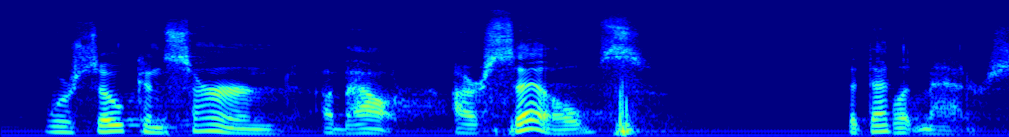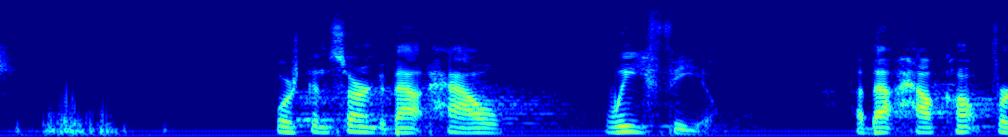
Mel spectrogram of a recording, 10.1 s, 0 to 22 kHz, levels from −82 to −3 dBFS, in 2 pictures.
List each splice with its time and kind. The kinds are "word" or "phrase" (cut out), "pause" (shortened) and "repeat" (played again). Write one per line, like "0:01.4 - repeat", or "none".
0:04.5 - word
0:06.5 - word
